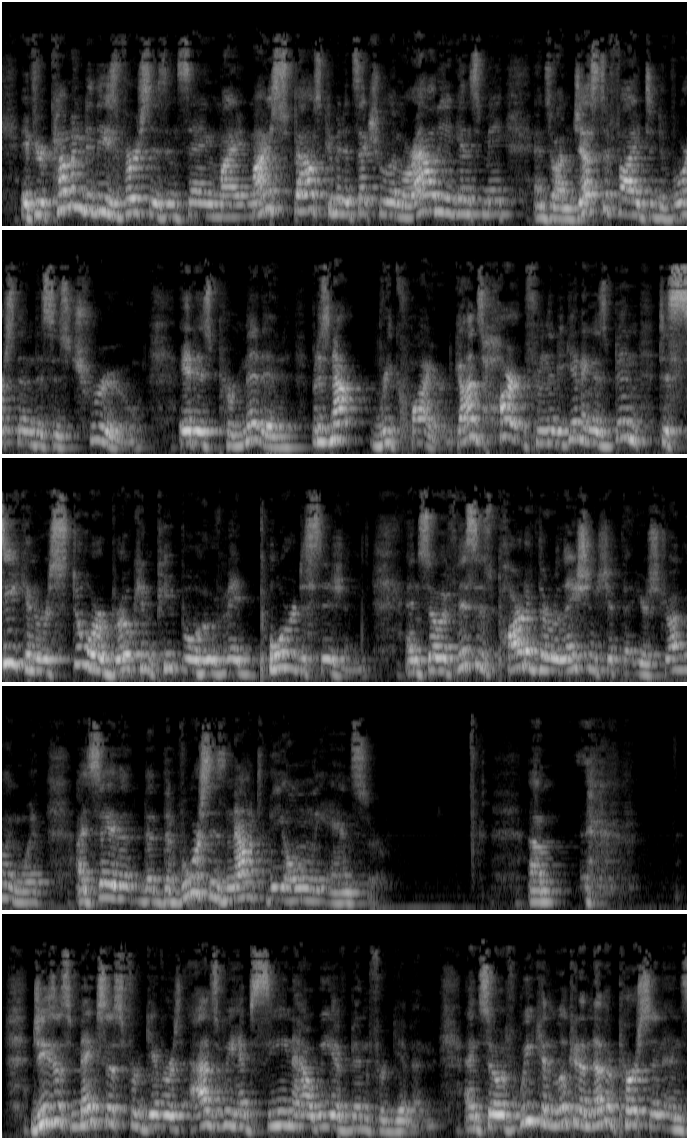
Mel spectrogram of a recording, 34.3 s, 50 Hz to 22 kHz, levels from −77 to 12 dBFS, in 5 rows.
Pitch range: 145-215 Hz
